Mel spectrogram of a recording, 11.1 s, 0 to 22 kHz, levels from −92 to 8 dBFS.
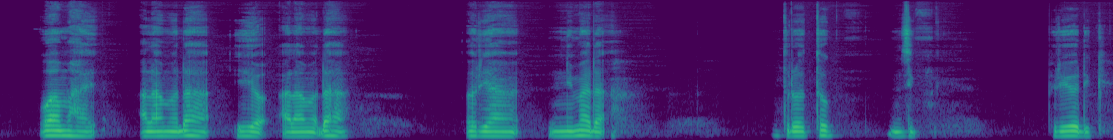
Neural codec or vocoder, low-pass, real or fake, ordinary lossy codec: none; none; real; none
